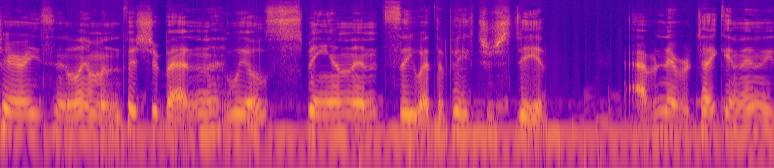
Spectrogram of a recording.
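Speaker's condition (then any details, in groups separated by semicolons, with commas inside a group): Parkinson's disease; onset early 50s, first full-body tremor with fall, Requip for years, symptom-free, dose increased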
